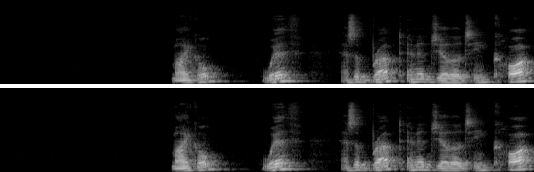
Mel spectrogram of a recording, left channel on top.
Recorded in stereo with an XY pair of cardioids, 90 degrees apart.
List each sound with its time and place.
1.7 s a man speaking: 40° right, 1.6 m; by 5.3 s 15° left, 2.5 m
